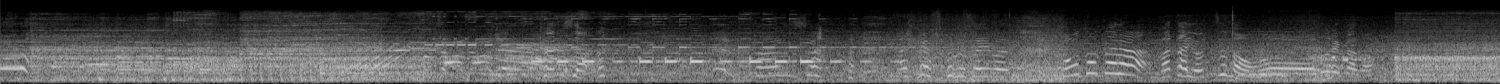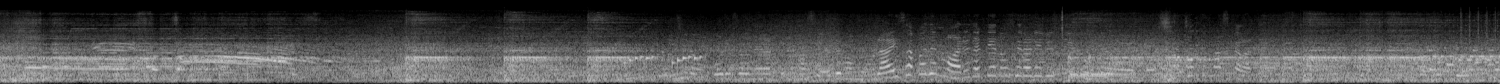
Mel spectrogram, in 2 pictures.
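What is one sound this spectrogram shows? A slot machine plays loud electronic music and jingles.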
